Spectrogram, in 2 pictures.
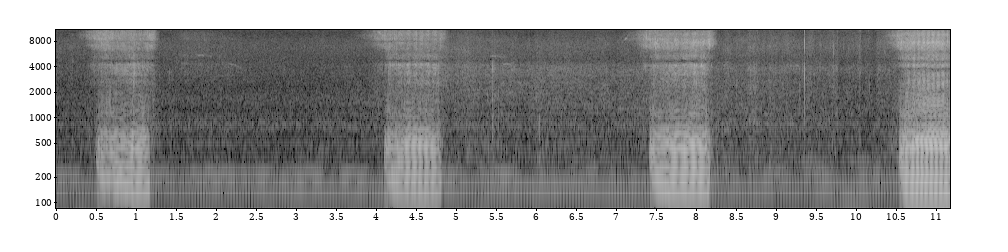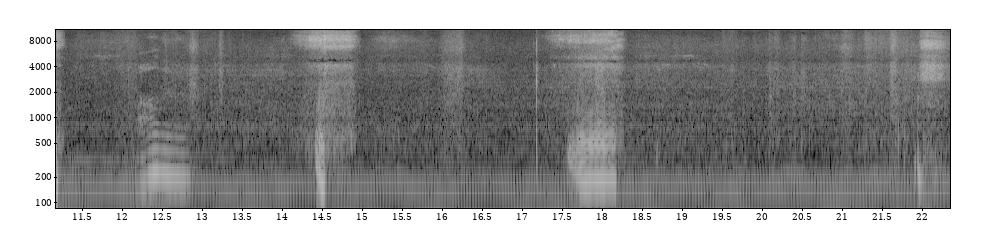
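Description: A Cavalier King Charles Spaniel snores in slow, rasping bursts roughly every three seconds.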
